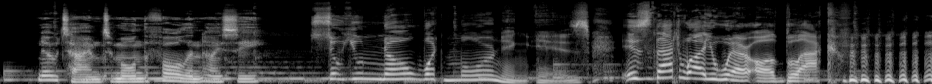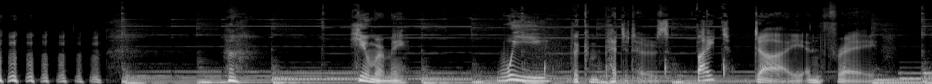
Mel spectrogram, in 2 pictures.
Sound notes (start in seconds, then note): 8.2 chuckling; 11.5 sigh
